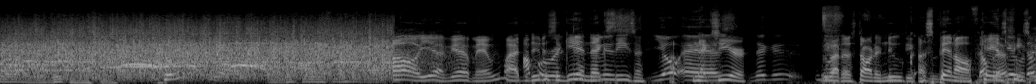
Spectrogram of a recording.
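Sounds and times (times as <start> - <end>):
applause: 0.0 - 4.2
speech: 4.0 - 10.3.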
